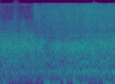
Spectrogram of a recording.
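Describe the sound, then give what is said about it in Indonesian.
Heavy rain pours down in a steady, dense hiss that fills the whole clip, with low rumbling swells underneath and no voices. “ini lagi hujan deras banget sih”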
